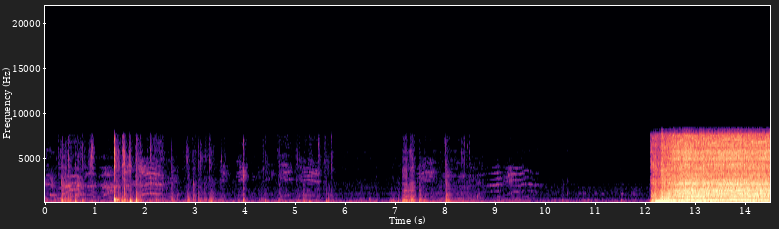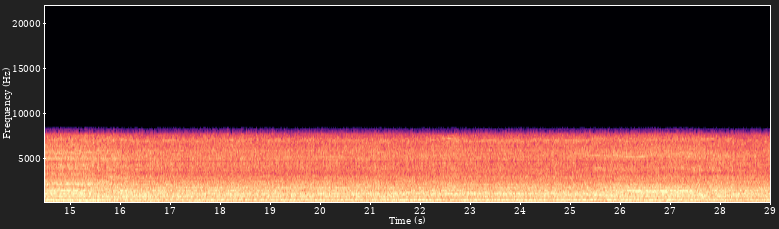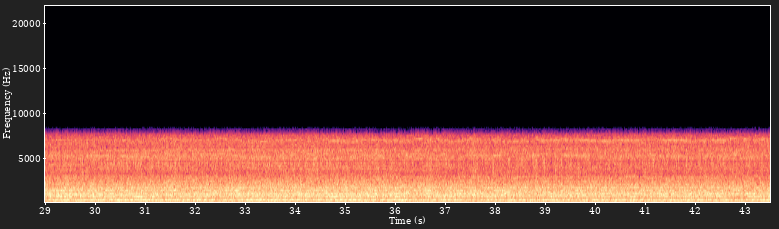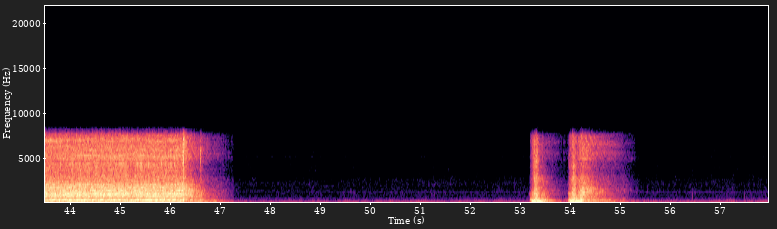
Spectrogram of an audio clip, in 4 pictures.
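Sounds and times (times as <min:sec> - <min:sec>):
blender motor whine: 0:12.1 - 0:47.2, 0:53.2 - 0:55.3.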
